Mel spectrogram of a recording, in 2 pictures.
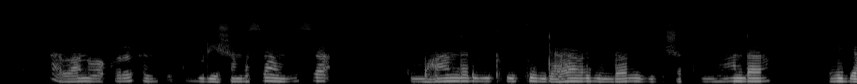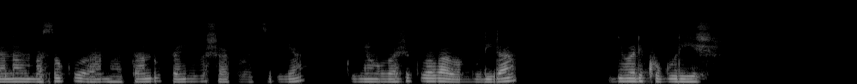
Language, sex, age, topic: Kinyarwanda, male, 25-35, finance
